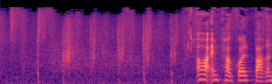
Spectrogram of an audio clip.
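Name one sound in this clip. Footsteps patter quickly along a dirt path.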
